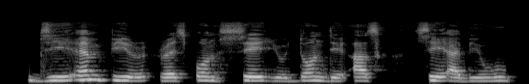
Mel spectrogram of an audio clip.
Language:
Nigerian Pidgin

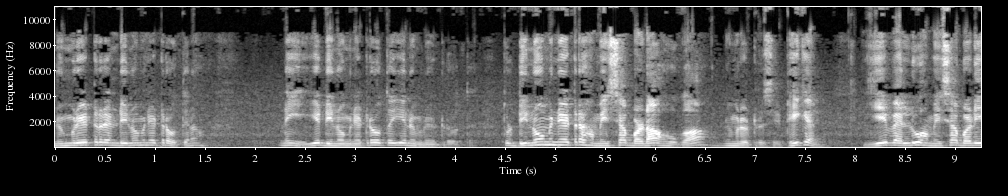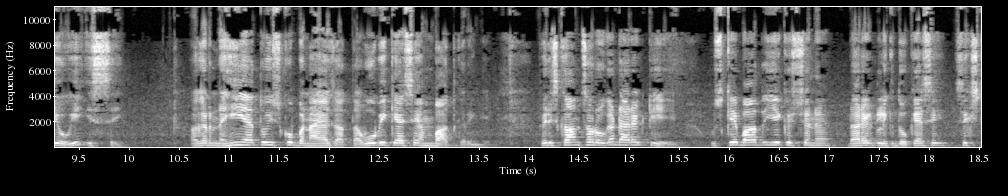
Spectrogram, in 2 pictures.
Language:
Hindi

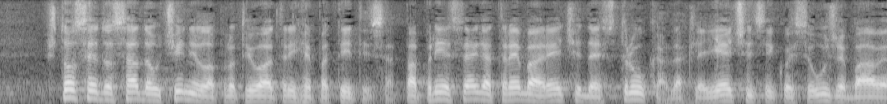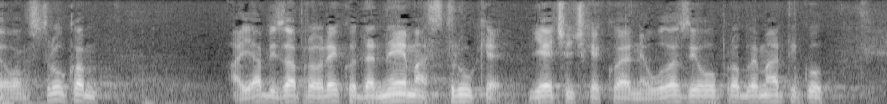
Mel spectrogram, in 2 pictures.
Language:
Croatian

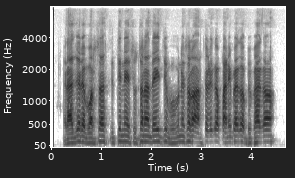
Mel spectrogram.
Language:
Odia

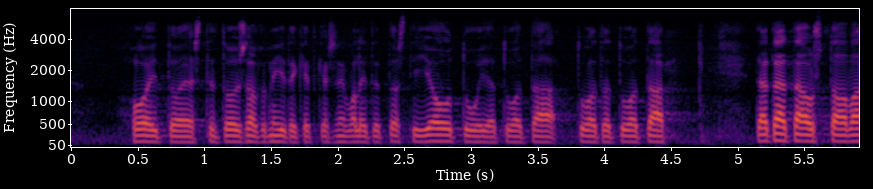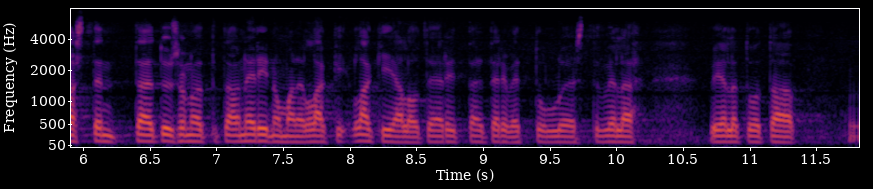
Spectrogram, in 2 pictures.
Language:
Finnish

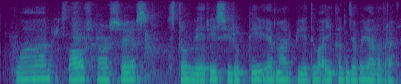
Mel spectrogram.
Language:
Manipuri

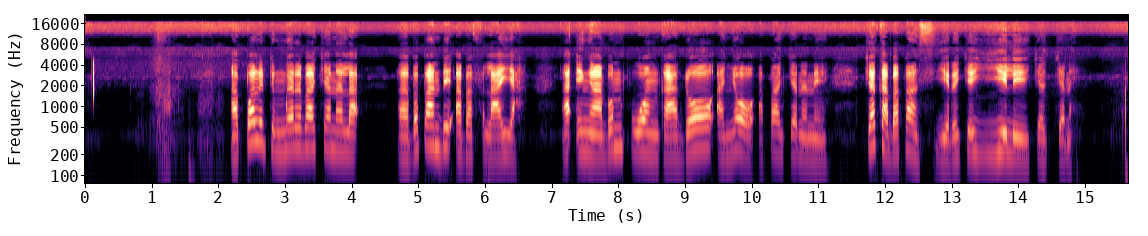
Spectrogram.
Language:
Southern Dagaare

